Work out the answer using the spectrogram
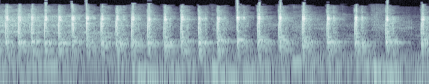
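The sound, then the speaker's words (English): A prize wheel spins with a fast, regular run of bright ticking clicks from its pointer, the ticks spacing out slightly toward the end as the wheel slows. “You want to go ahead and spin that wheel? Spin it on a Monday.”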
